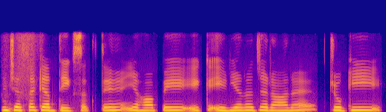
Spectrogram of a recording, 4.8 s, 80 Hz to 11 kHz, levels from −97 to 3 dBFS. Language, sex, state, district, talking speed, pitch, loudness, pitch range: Hindi, female, Uttar Pradesh, Lalitpur, 185 wpm, 290 Hz, -16 LUFS, 275-300 Hz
